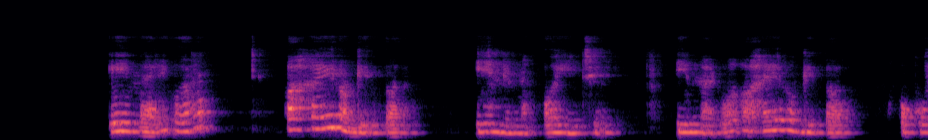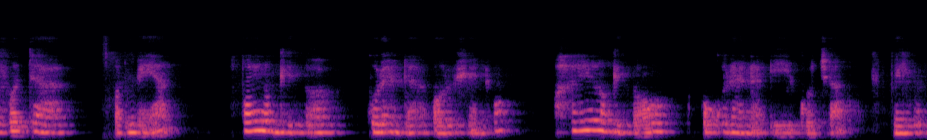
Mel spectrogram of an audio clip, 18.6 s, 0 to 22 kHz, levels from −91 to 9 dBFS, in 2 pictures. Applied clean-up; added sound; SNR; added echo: neural mask model DeepFilterNet 3.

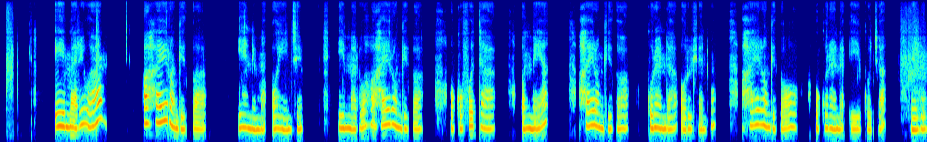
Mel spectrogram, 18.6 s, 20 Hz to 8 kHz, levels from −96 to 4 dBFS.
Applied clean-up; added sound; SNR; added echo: none; none; none; none.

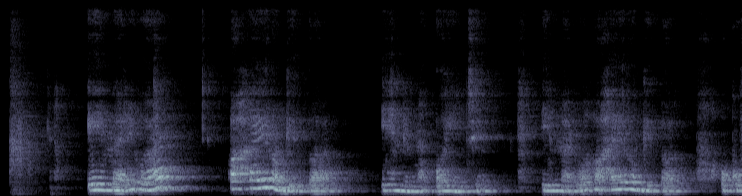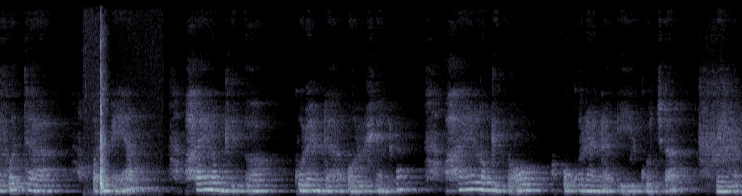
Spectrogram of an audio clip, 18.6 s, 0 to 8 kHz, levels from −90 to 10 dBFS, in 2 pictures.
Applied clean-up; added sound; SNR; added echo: none; Hammer; -1 dB; reverberation time 0.9 s.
